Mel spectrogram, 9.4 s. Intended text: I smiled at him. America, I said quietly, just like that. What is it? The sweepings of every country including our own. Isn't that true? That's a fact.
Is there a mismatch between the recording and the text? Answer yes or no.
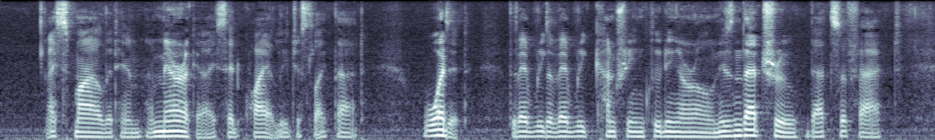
yes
